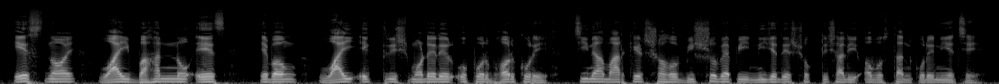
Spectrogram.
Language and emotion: Bengali, neutral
